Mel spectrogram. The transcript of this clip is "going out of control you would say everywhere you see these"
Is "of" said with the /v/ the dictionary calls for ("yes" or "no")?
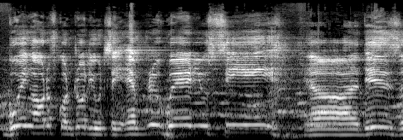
no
